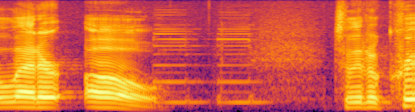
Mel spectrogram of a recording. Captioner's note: beep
